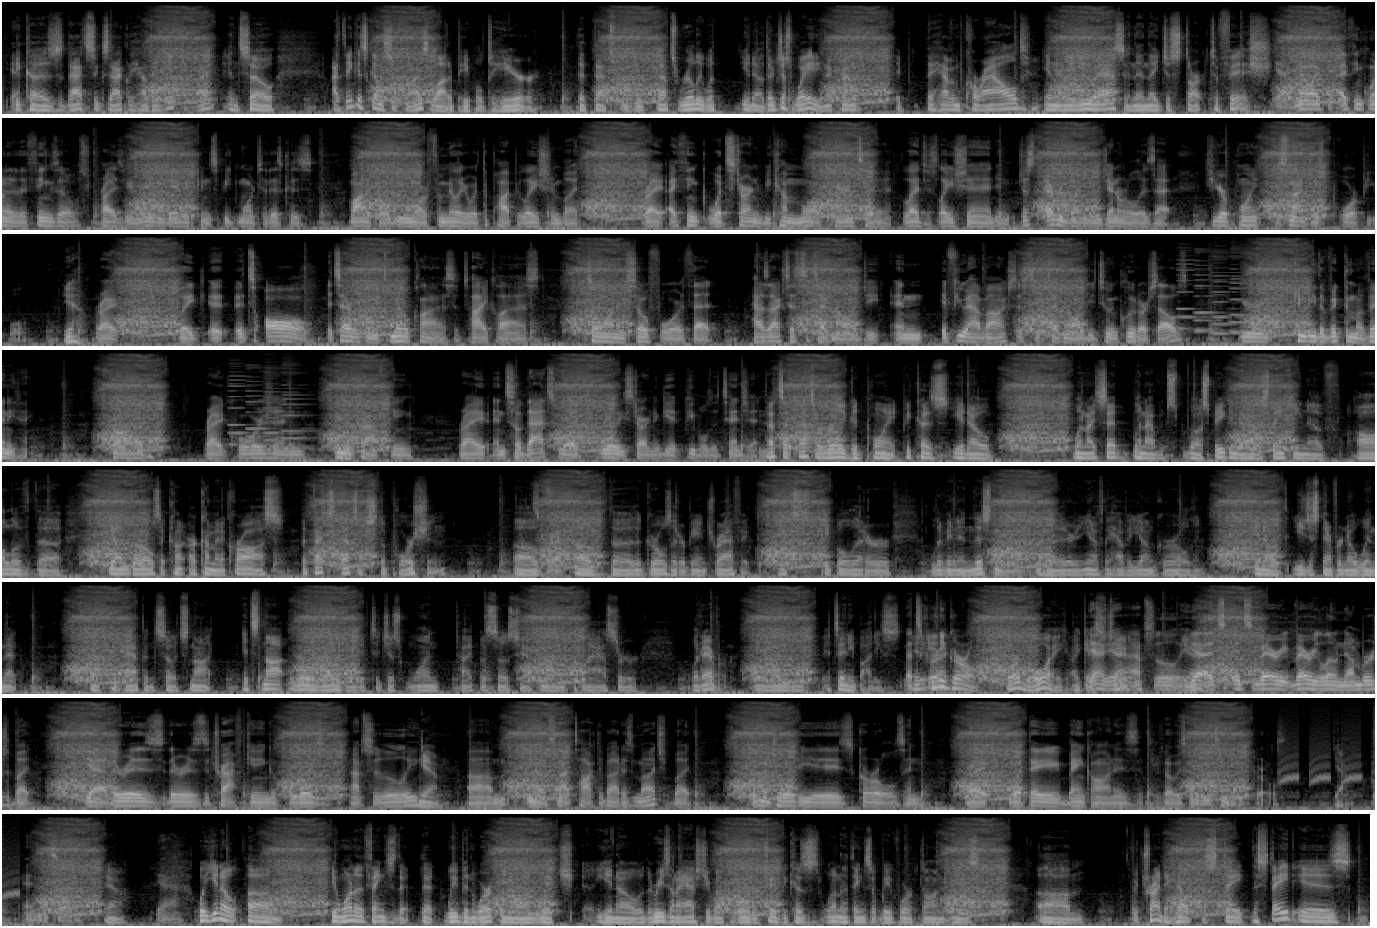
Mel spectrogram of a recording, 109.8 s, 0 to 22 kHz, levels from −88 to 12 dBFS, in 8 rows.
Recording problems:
hiss; loud; throughout; 2 dB below the speech
phone ringing; noticeable; from 39 to 45 s; peak 10 dB below the speech
alarm; faint; from 1:35 to 1:36; peak 10 dB below the speech

